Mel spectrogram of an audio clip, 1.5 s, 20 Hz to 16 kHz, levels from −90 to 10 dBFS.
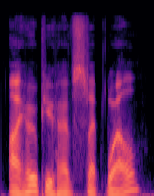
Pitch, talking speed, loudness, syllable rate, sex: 105 Hz, 235 wpm, -19 LUFS, 4.9 syllables/s, male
